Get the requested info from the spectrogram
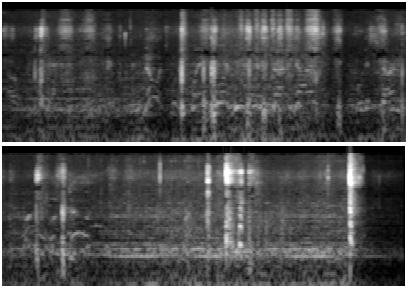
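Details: Hiccups.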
